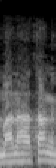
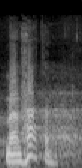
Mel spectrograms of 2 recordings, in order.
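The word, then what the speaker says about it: Manhattan: 예를 들면은, 여기 뉴욕의 마나하탄, 우리 한국 사람 마나하탄 그런데, 마나하탄 그러면 미국 사람은 못 알아들어요. 미국 사람은 만하탄 그래야 돼.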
